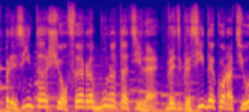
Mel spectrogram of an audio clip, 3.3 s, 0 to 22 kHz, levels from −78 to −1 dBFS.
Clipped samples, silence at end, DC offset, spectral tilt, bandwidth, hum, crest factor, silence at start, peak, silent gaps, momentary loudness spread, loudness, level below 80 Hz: under 0.1%; 0 s; under 0.1%; -5 dB/octave; 19.5 kHz; none; 12 dB; 0 s; -2 dBFS; none; 3 LU; -14 LUFS; -32 dBFS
